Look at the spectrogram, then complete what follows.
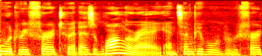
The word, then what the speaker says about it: Whangarei: amazing place, and so the WH is actually pronounced fa, and so there's different places like Whangarei and Mangawhai.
